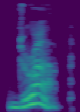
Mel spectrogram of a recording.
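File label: "drop", English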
